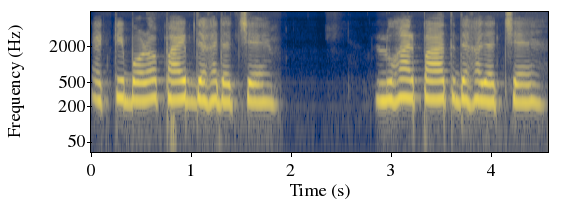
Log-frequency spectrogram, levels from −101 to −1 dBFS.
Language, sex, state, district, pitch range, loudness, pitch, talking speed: Bengali, female, Assam, Hailakandi, 235-265 Hz, -16 LUFS, 255 Hz, 120 wpm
